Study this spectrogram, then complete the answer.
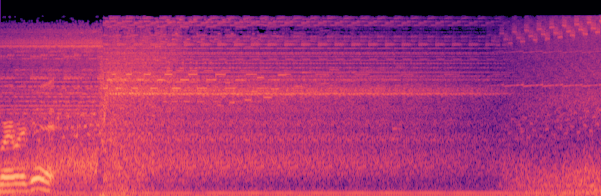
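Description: A magical burst flares with a bright, shimmering ring that slowly fades.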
